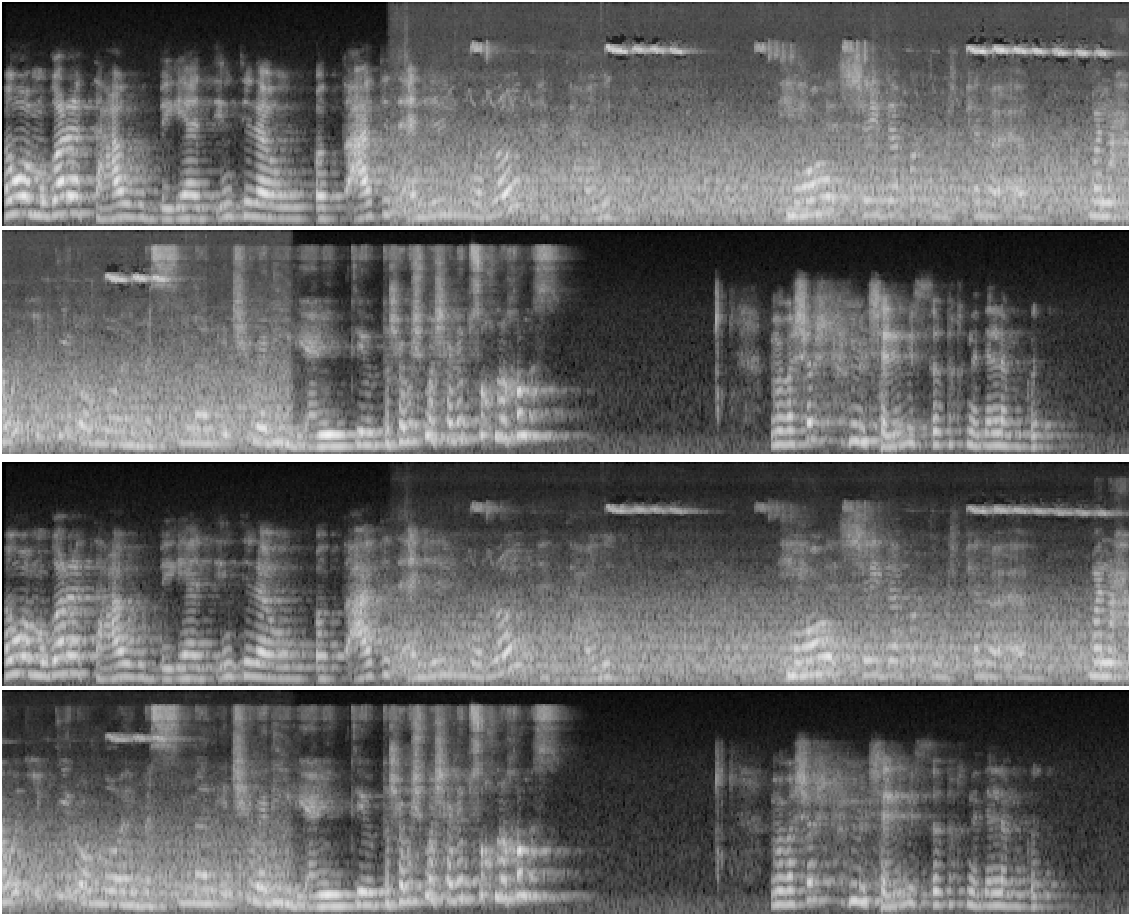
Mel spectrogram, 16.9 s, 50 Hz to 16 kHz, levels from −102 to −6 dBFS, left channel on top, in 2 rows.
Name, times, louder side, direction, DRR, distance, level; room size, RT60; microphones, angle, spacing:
voice 1, 0.0-4.7 5.8-7.8 14.0-16.2, left 3 dB, 45° left, 5 dB, 1.2 m, -28 dB
sound 1, 2.9-10.6, left 7 dB, 75° left, 0.6 m, -29 dB
voice 2, 5.9-6.4 8.1-12.6, left 1 dB, 5° left, 3 dB, 1.1 m, -25 dB
20.0 x 18.0 x 2.6 m, 0.82 s
head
